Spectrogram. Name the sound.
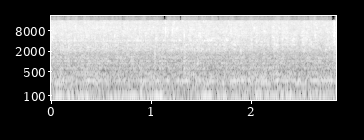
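pouring water into the meat for boiling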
